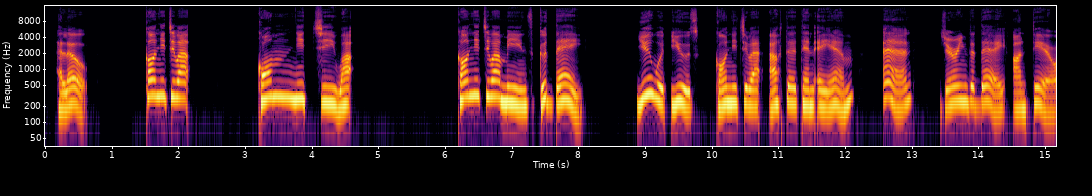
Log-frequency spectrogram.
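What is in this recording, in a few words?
female, Japanese, accented English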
